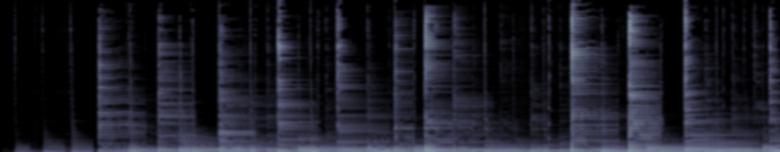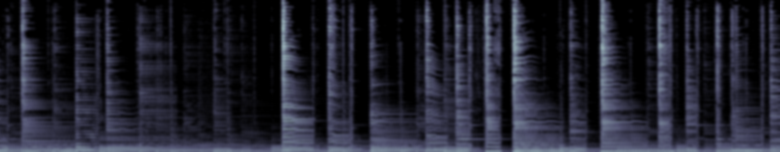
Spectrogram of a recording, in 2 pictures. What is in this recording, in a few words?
picking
